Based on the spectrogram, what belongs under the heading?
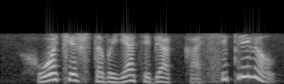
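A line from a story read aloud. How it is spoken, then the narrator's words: Thoughtful. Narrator (Russian): задумчиво сказал Лебедев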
